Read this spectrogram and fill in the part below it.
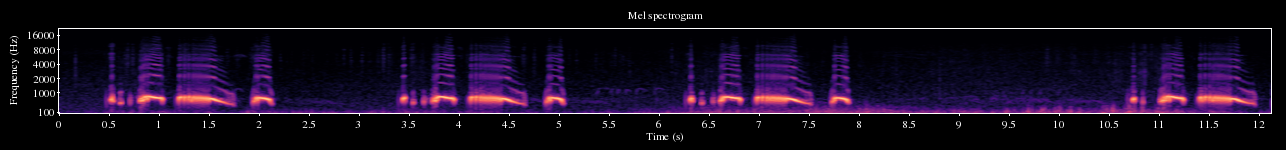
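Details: Decoy spotted dove calling while a wild dove is lured: four cooing phrases about three seconds apart, each with short quick notes and a long falling coo, over faint low rustling.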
